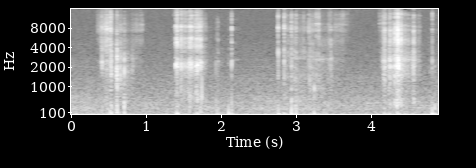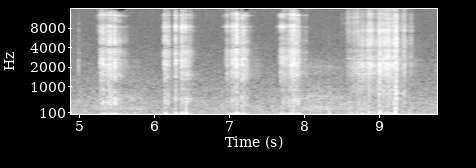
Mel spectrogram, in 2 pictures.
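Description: A red plastic spoon scrapes and stirs dry coarse white salt in a small greenish metal bowl. Separate bright, gritty crunching bursts stand apart from near-silence, each a short grainy scrape with sharp tiny ticks and almost no low end. The stirring repeats in roughly ten distinct strokes over the clip.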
